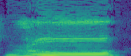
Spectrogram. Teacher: because there was a waw sakin making this a mother combination, I then joined the ru and extended it.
